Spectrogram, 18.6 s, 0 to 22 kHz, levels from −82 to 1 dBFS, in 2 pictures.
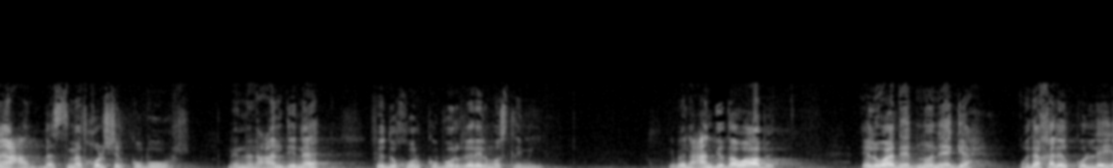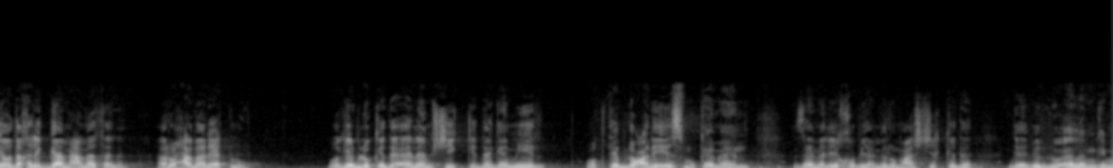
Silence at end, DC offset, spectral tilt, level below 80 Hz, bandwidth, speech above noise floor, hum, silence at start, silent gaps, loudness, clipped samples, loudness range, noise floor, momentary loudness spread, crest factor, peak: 0 s; under 0.1%; -6 dB/octave; -44 dBFS; 11 kHz; 35 dB; none; 0 s; none; -21 LUFS; under 0.1%; 7 LU; -56 dBFS; 15 LU; 20 dB; 0 dBFS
